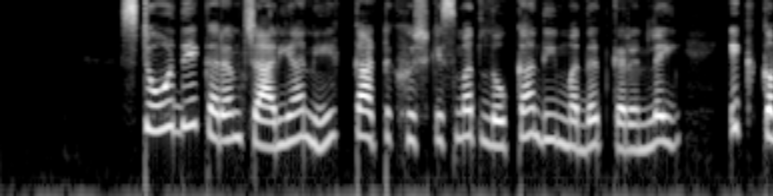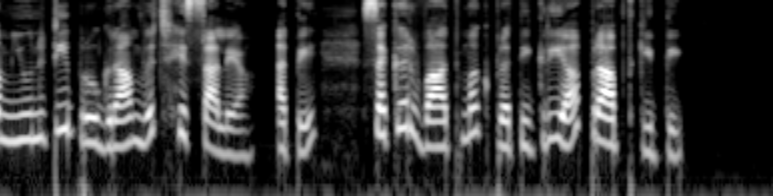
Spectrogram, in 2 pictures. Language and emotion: Punjabi, happy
